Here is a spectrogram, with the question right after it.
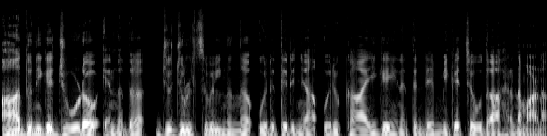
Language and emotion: Malayalam, neutral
